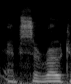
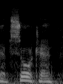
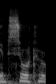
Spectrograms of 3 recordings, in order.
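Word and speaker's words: Absaroka: get towards the absurder that that absorota is pronounced absorter you get closer to the absorter range with the tower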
